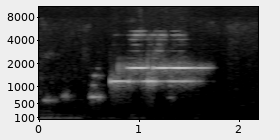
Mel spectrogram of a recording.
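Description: A live chat visitor notification alert on an eCommerce website rings out once as a clear, close electronic chime, a short two-note lead-in followed by a sustained tone lasting about a second before cutting to silence.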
